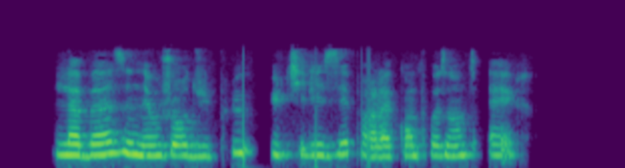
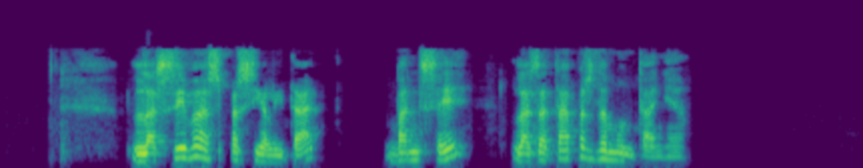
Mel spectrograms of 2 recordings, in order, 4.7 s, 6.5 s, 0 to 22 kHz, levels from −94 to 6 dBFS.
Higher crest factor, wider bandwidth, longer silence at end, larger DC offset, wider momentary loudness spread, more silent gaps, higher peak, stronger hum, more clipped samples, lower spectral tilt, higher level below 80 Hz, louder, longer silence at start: about the same, 18 dB vs 20 dB; about the same, 7.6 kHz vs 8 kHz; second, 0.85 s vs 1.35 s; neither; second, 11 LU vs 21 LU; neither; second, -6 dBFS vs 0 dBFS; neither; neither; first, -6 dB/octave vs -2.5 dB/octave; about the same, -60 dBFS vs -62 dBFS; second, -22 LUFS vs -17 LUFS; about the same, 0.4 s vs 0.45 s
